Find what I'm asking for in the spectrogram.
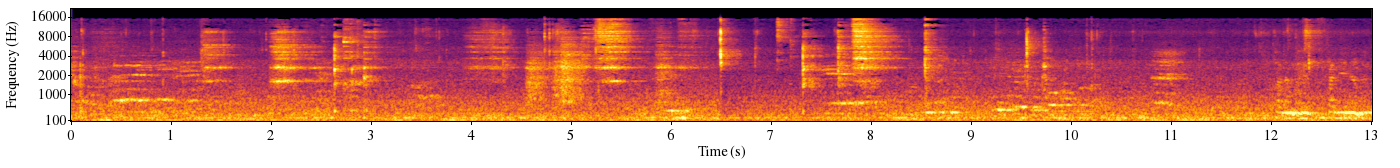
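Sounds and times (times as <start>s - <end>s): cutlery clinking on a plate: 1.3s - 3.2s, 4.3s - 6.2s, 7.0s - 8.8s.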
